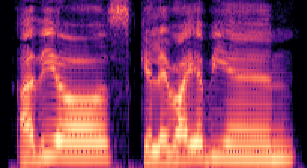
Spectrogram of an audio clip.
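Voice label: Take Care Spanish female, Goodbyes, female, foreign, Spanish; VoiceBox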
